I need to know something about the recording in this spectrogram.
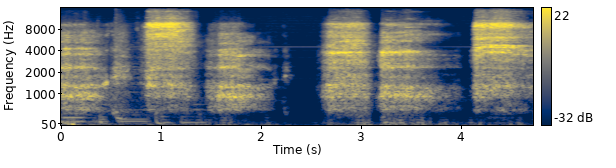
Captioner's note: Demarcus breathes heavily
